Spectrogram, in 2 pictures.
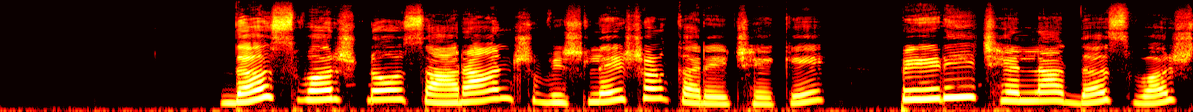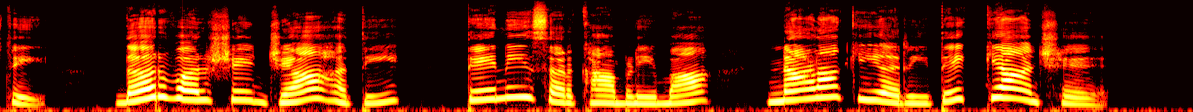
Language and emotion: Gujarati, neutral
